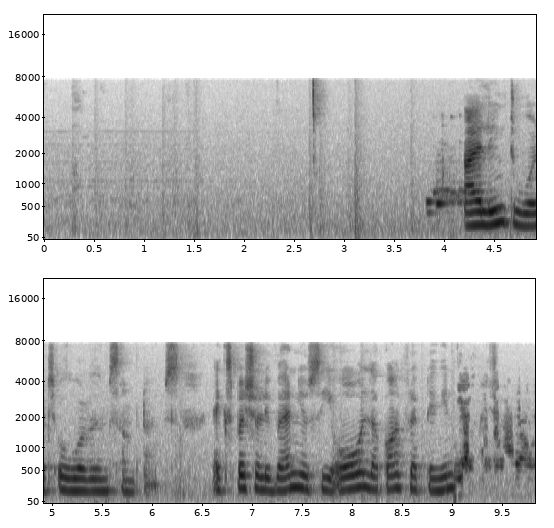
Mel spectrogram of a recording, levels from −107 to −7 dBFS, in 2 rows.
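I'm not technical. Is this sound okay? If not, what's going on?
No. There are two problems. The first is the other side's voice leaking through. From 0.0 to 0.26 s and 0.47 to 1.06 s, a faint second voice sits underneath. From 9.01 s to the end it gets much louder, almost as loud as the main talker. The likely cause is the other person's voice playing from a loudspeaker and being picked up again.

The second is speech suppressed in double talk. From 9.12 s to the end, both people talk at once. The main voice dips clearly and sounds weaker for about 0.7 s. Likely the call's echo removal turned everything down because it couldn't tell the two voices apart.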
